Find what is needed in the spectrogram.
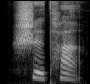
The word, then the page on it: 试探: shì tàn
